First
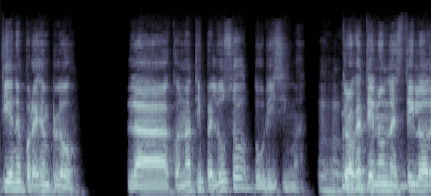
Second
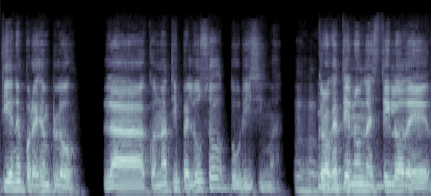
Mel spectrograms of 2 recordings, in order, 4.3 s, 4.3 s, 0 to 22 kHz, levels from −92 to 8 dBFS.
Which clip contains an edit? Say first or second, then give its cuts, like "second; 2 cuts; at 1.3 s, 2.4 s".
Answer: second; 1 cut; at 0.9 s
